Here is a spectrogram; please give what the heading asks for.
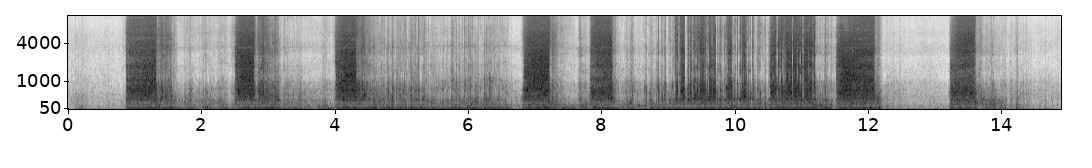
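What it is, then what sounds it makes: Foam microphone windscreen being brushed. A lime-green plastic scrub brush is rubbed fast and hard across a black foam microphone windscreen. Loud, dense, scratchy crackling comes in irregular bursts separated by brief silences, bright and crinkly with little low end.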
